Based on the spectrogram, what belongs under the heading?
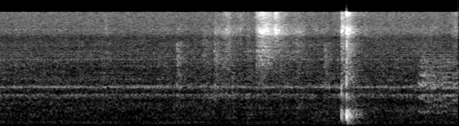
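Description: Quiet indoor room with a faint steady hum, soft rustling and one sharp knock, with no animal calls heard.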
